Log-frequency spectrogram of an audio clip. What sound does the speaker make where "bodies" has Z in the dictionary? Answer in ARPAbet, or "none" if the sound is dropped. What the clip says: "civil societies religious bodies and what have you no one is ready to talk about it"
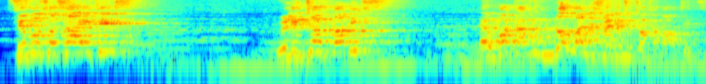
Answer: S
